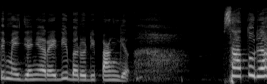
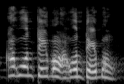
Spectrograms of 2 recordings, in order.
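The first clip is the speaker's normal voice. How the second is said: loud, higher broken-English demand; 7 semitones higher, 10 dB louder than usual. Retold or imitated. Japanese guest demands a table, loud broken English. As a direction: bark the broken phrase twice. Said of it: "ngomongnya patah-patah".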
